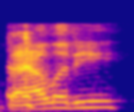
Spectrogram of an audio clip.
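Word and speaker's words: baladi: show you copy because it's called ballady but it's spelled b-a-l-a-d-i um and that's like the arabic word for like local so like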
